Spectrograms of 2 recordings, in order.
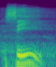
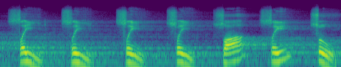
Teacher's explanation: Jadi bedakan antara sin dan sad. Jadi ada bacaan sin, kalau sin si, kalau sad si, sa si su. Tebal ya.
